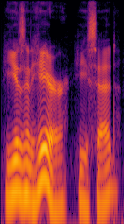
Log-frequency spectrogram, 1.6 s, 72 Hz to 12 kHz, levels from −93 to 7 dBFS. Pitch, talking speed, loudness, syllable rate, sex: 135 Hz, 195 wpm, -17 LUFS, 4.3 syllables/s, male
